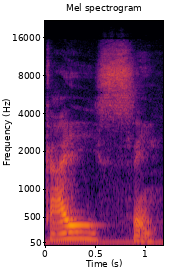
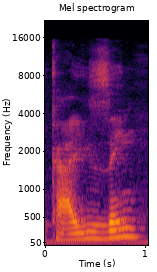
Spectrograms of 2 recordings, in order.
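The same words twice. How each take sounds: First: The middle consonant is voiceless, like an s. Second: The middle consonant is voiced, like a z. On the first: The speaker calls it right. "Então é Kaisen" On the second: The speaker calls it wrong. "tem muita gente falando Jujutsu Kaisen, mas não é"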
